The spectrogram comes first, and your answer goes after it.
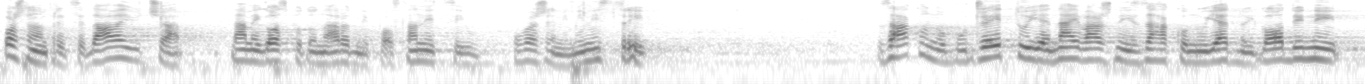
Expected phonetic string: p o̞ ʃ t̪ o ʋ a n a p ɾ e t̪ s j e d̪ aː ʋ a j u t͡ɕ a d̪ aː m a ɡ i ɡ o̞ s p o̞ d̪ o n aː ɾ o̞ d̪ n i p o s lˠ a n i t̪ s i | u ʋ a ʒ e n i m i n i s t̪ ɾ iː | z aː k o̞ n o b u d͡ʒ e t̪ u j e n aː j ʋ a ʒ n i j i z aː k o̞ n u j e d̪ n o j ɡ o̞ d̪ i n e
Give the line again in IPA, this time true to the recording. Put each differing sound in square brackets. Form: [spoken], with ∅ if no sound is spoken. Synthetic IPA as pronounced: p o̞ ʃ t̪ o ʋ a n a p ɾ e t̪ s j e d̪ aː ʋ a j u t͡ɕ a d̪ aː m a [∅] i ɡ o̞ s p o̞ d̪ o n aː ɾ o̞ d̪ n i p o s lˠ a n i t̪ s i | u ʋ a ʒ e n i m i n i s t̪ ɾ [i] | z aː k o̞ n o b u d͡ʒ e t̪ u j e n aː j ʋ a ʒ n i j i z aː k o̞ n u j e d̪ n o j ɡ o̞ d̪ i n [i]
